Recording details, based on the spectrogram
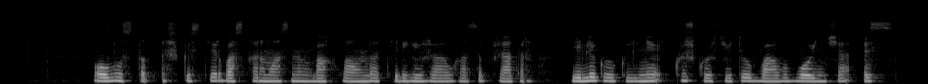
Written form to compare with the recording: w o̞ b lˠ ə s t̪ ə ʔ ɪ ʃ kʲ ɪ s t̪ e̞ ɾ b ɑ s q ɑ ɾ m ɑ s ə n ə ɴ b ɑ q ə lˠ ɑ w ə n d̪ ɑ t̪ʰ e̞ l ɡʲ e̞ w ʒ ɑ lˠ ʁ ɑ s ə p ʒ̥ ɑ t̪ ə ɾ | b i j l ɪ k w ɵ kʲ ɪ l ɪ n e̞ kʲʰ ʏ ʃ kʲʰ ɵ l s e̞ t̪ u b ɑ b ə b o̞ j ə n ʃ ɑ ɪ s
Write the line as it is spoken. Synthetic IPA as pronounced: w o̞ b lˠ ə s t̪ ə q ɪ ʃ kʲ ɪ s t̪ e̞ ɾ b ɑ s q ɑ ɾ m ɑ s ə n ə ɴ b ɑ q ə lˠ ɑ w ə n d̪ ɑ t̪ʰ e̞ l ɡʲ e̞ w ʒ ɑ lˠ ʁ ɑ s ə p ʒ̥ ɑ t̪ ə ɾ | b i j l ɪ k w ɵ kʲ ɪ l ɪ n e̞ kʲʰ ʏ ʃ kʲʰ ɵ ɾ s e̞ t̪ u b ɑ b ə b o̞ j ə n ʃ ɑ ɪ s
